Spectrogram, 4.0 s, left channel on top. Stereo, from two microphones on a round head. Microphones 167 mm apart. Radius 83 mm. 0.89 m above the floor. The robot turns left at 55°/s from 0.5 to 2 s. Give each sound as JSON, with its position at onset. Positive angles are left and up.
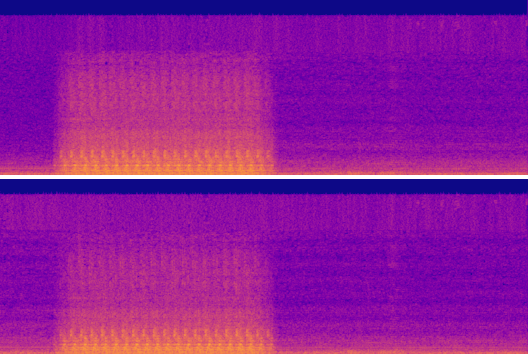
{"t": 0.0, "sound": "an insect", "azimuth_deg": -90, "distance_m": 3.5}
